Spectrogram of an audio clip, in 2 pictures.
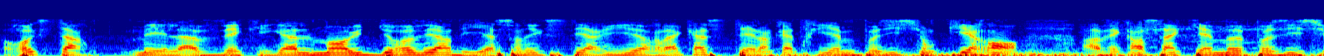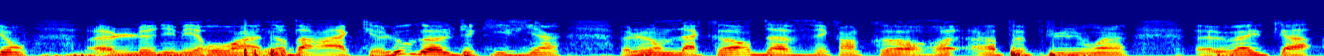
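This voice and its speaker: A man giving live horse racing commentary, haltingly listing the runners in order. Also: on the high side, fairly even intonation. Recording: muffled, noisy racecourse commentary feed.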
